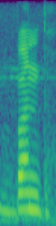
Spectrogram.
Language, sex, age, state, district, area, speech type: Urdu, female, 30-45, Uttar Pradesh, Aligarh, rural, read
